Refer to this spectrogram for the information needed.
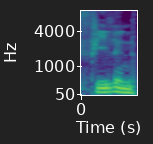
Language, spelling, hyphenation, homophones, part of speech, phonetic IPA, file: German, vielen, vie‧len, fielen, adjective, [ˈfiːlən], De-vielen.ogg
- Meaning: inflection of viel: 1. strong genitive masculine/neuter singular 2. weak/mixed genitive/dative all-gender singular 3. strong/weak/mixed accusative masculine singular 4. strong dative plural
